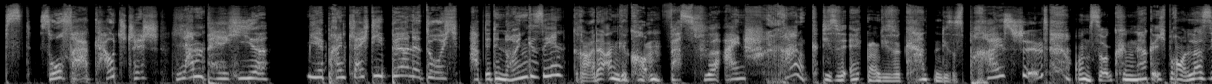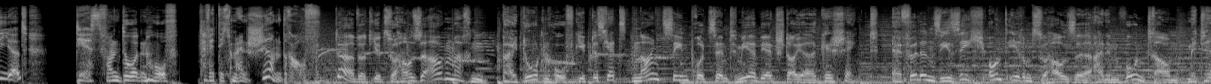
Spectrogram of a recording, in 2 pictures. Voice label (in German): commercial rolle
